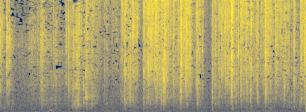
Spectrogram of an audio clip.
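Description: Aluminium foil crinkling as it is wrapped and pressed around a fingertip. Irregular crackling starts about a second and a half in and comes in clusters after that.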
